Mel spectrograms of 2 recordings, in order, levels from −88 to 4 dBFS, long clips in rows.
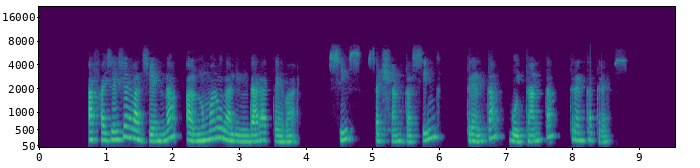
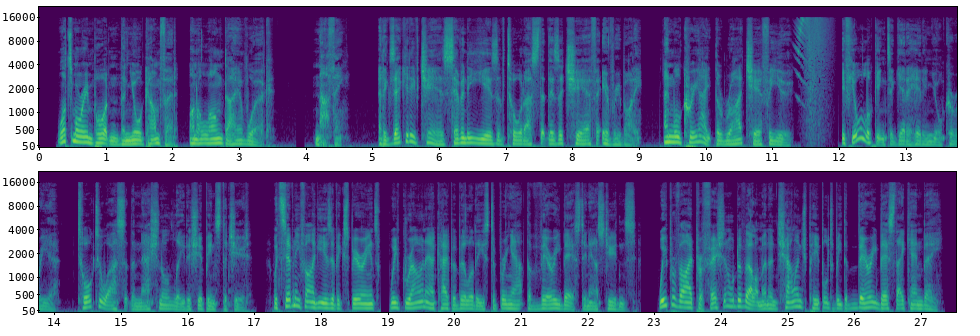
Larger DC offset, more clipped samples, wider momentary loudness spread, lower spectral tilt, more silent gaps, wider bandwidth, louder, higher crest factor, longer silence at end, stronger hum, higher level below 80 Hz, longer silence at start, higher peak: neither; neither; about the same, 11 LU vs 12 LU; first, -7 dB/octave vs -5.5 dB/octave; first, 3.98-4.35 s, 4.86-4.94 s, 6.17-6.42 s, 7.82-7.97 s vs 3.86-3.99 s, 17.03-17.16 s, 18.90-19.02 s, 22.81-23.06 s; second, 7 kHz vs 16 kHz; second, -27 LUFS vs -24 LUFS; about the same, 22 dB vs 20 dB; first, 0.75 s vs 0.25 s; neither; second, -74 dBFS vs -44 dBFS; first, 0.75 s vs 0.3 s; about the same, -4 dBFS vs -6 dBFS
